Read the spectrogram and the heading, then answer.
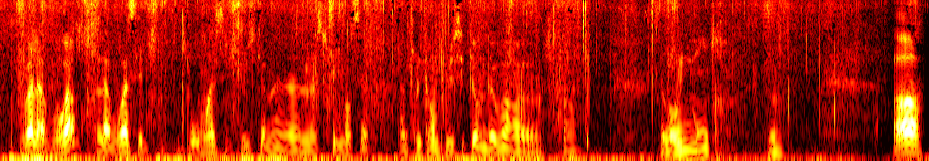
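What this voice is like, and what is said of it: Hoarse, broken voice. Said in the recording (French): “Ma voix est cassée là, c'est atroce ... j'ai la voix cassée”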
